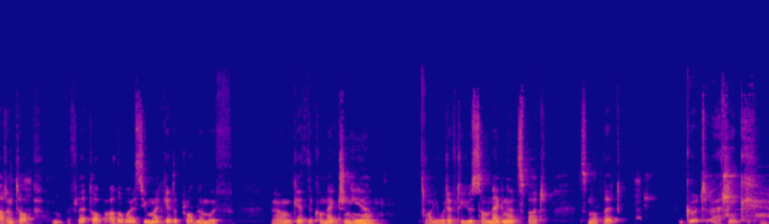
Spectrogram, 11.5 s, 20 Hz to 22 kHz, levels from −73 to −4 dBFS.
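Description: A speech-style noise suppressor applied to music or sounds runs throughout, treating sustained content as noise and swinging the level by around 5 dB, visible as a gently pumping waveform envelope. Sound cut by the noise suppressor occurs at 0.63–1.08 s, 3.29–4.07 s, 5.77–5.95 s and 8.34–8.72 s, with held tones sinking by about 12 dB (about 10 dB in the last). On a spectrogram these appear as sudden dark gaps and truncated tails.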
